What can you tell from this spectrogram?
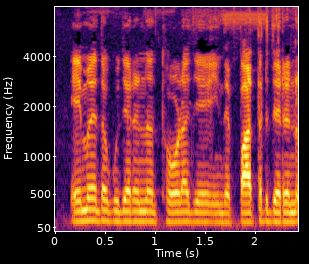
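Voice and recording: A man speaks at a fairly quick pace in a medium-pitched voice, his tone clear and smooth yet also bright and sharp.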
